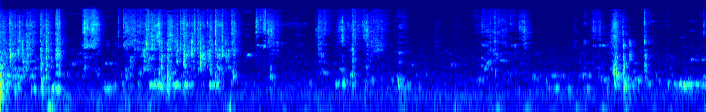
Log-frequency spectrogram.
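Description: A spoon stirring orange cake batter in a bowl, wet scraping and slapping strokes in uneven bursts with short pauses, close and clear, no talking.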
